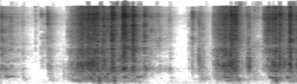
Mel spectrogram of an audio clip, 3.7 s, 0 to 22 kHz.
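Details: 1978 Tecumseh LAV50 small engine, old, choke start setting: short recoil pulls each turning over against firm compression, but no firing stroke; timing off, likely a sheared flywheel key.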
